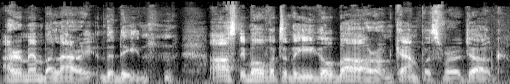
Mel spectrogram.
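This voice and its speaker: An actor playing an outspoken, wry, middle-aged history professor in a radio drama, emphatic and rhetorical. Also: male voice, mid-range voice, moderate pace, a bit bright, close to an everyday voice. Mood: wry, confiding. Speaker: university lecturer. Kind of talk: radio drama acting, lecturing.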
